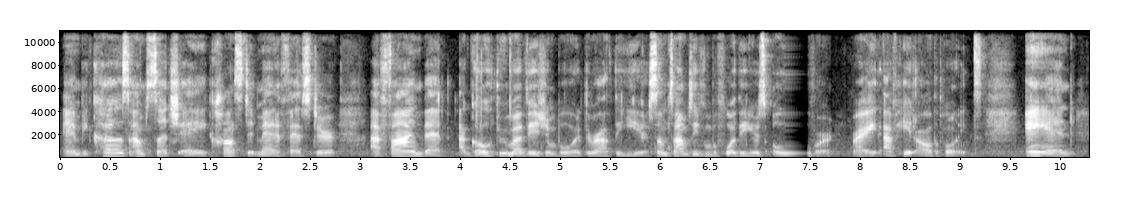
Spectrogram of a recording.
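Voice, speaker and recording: Low, even-voiced woman telling her story. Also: normal speed. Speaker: interview guest. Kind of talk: conversational personal storytelling. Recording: faint background noise.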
